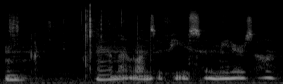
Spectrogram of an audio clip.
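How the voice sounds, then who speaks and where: A woman whispering breathily in an ASMR roleplay, soft, unhurried, formal and reassuring. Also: high voice, fairly even intonation, vocal fry, a little hiss or hum.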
